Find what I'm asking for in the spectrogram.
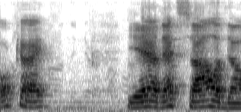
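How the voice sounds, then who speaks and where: Noticeable background noise surrounds a man speaking with fairly even intonation. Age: 40s. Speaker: physical therapist live streamer. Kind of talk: live stream chat and health explanation. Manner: loud; casual, halting with fillers.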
